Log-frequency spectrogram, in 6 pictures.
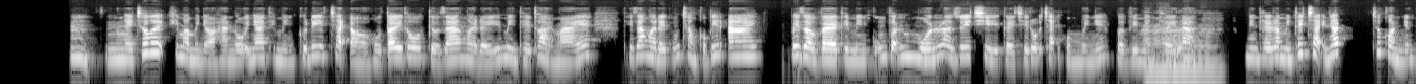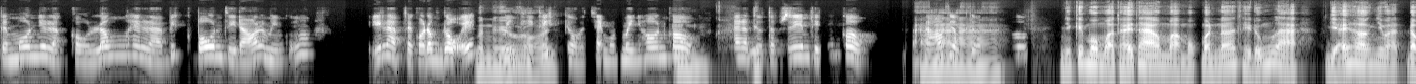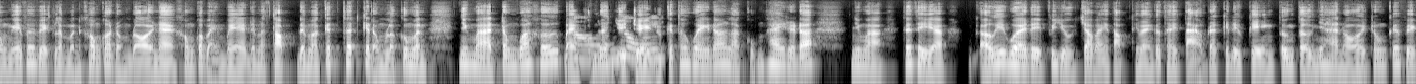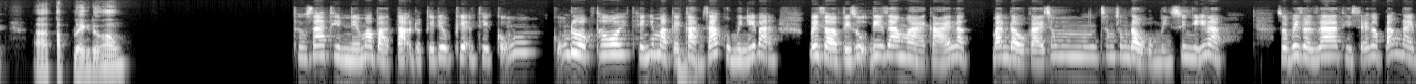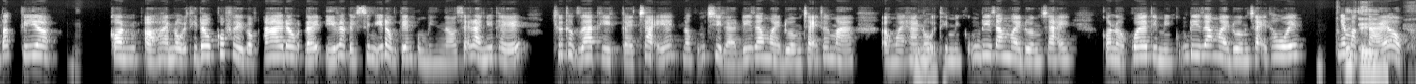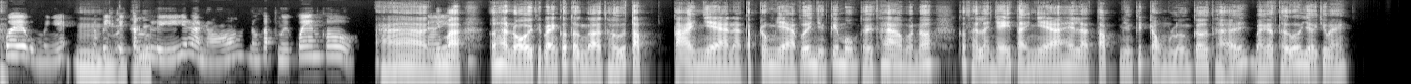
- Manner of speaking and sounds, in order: tapping; unintelligible speech; other background noise; distorted speech; unintelligible speech; unintelligible speech; unintelligible speech; chuckle; mechanical hum
- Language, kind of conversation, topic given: Vietnamese, advice, Làm thế nào để tôi có động lực tập thể dục đều đặn hơn?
